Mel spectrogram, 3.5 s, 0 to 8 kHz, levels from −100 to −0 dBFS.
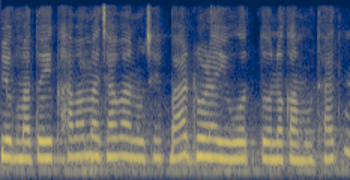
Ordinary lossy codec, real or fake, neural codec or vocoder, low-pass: none; real; none; 7.2 kHz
